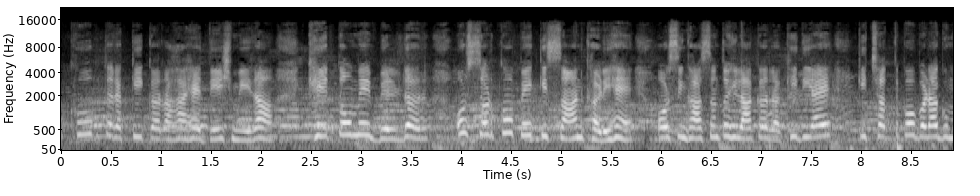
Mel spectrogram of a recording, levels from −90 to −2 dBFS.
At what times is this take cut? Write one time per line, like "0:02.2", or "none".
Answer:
0:05.8
0:07.8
